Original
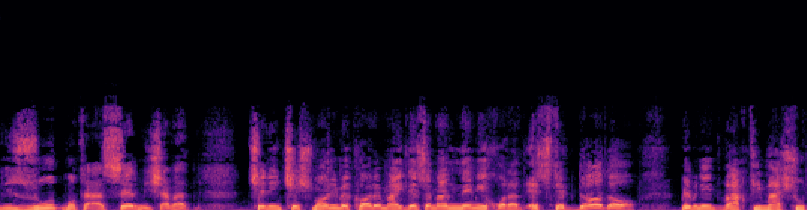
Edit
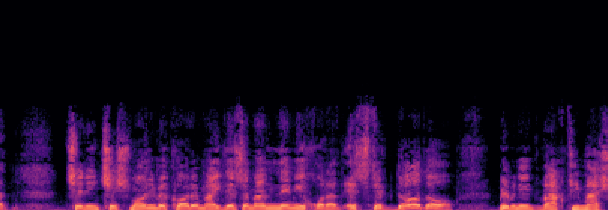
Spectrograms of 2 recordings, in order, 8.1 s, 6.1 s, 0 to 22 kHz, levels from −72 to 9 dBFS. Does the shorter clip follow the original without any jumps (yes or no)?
yes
